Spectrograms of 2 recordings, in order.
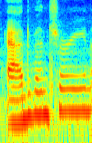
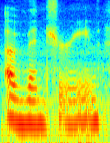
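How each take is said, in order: First: It has a d sound after the first vowel. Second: It has no d sound after the first vowel. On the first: The speaker calls it wrong. "I think it's not adventurine" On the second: The speaker calls it right. "I think it's aventurine"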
